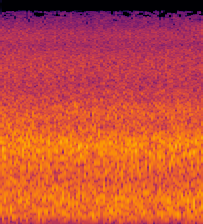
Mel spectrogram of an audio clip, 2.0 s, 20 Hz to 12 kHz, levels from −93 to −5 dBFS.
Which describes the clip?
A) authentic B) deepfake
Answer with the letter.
A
